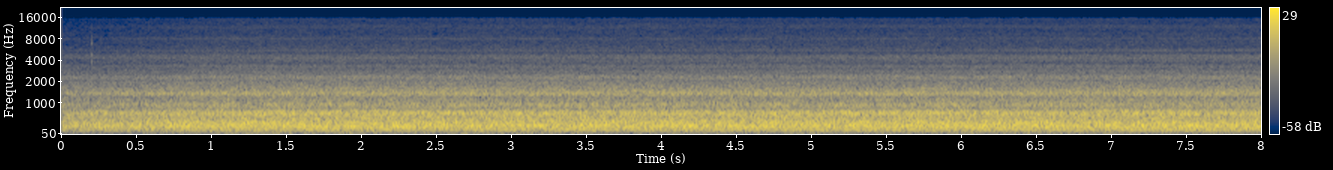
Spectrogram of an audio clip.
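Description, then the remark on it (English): Steady brown noise plays without a break, a deep, even rushing hiss like a plane cabin's drone, holding the same loudness from start to finish with no voices. “Brown noise is a sub-frequency of plane.”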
